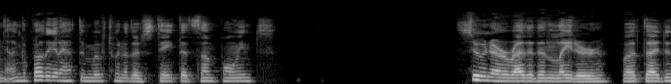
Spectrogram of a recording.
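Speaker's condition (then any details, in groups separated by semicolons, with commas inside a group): Cerebral palsy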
